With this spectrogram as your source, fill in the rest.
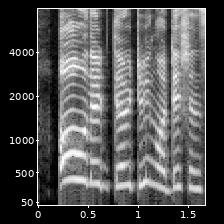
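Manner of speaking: high, loud, eager, excited chatter, blurted out.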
